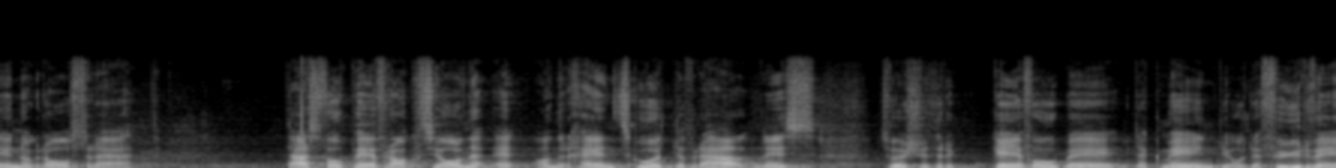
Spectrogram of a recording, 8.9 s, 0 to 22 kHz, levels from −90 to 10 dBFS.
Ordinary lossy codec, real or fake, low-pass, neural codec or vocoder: none; fake; 14.4 kHz; vocoder, 48 kHz, 128 mel bands, Vocos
